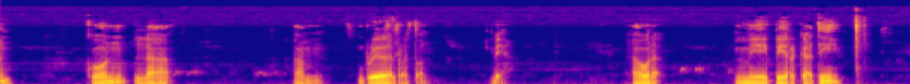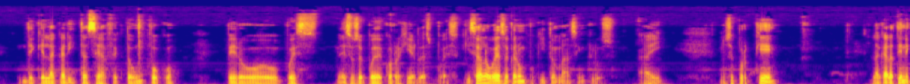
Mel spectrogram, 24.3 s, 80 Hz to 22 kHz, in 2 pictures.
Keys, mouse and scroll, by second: 0.5-1.6 scroll down 2, 1.6-2.2 scroll up 2, 2.8 scroll up 2, 3.3-3.9 scroll down 2, 4.3-4.8 scroll up 2, 6.3-6.7 scroll down 2, 6.7-11.2 middle drag, 11.3-11.7 scroll up 1, 11.8 scroll down 1, 12.2 Tab, 12.6-12.9 scroll up 1, 14.8 Tab, 15.6-19.9 middle drag, 19.9-21.7 drag, 21.7-24.2 middle drag.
